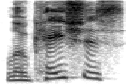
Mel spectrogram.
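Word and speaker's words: loquacious: more locatious than me locatious is l-o-q-u-a-c-i-o-u-s three syllables using it as an adjective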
